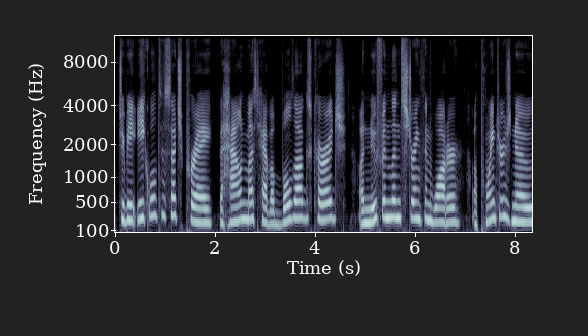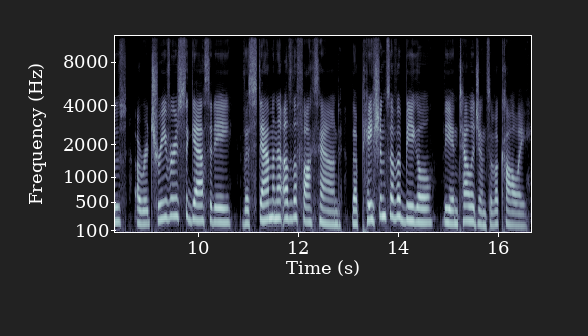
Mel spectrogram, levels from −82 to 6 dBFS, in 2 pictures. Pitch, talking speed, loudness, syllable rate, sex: 215 Hz, 140 wpm, -17 LUFS, 4.1 syllables/s, female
